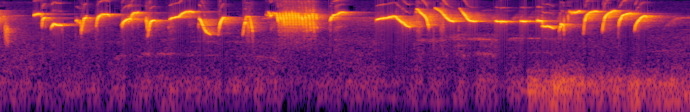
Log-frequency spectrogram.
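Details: Canary song of varied whistled notes, rising and falling slurs, brief buzzy burst and short rolls, delivered in quick phrases with tiny gaps; played so a listening canary answers in song.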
